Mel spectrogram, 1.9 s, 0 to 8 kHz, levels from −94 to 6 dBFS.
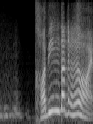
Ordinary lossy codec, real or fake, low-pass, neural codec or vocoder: none; fake; none; codec, 16 kHz, 0.5 kbps, X-Codec, HuBERT features, trained on balanced general audio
